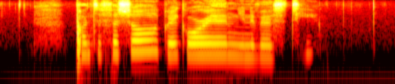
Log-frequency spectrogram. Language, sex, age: English, female, 19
